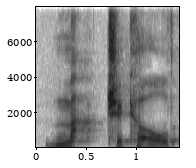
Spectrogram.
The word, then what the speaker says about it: machicolation: with the fact that because of that letter t in there it is very clearly matchy cold or matriculation so in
